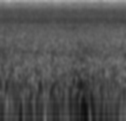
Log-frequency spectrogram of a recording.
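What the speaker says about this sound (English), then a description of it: "there's a thunderstorm going on" A thunderstorm rumbles low and broad with rain hissing steadily, a brief dark swell of noise as background ambience.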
